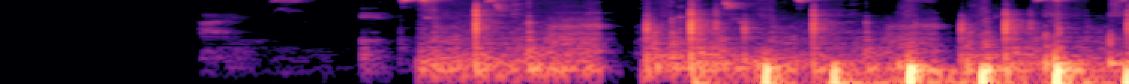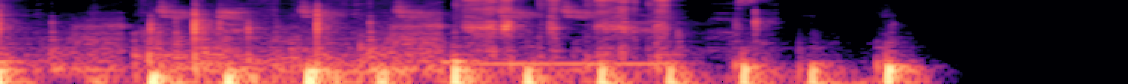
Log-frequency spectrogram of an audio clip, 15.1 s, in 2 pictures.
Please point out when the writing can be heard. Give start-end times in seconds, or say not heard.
2.8-12.7.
